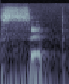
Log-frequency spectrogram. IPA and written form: sɪp (sip)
